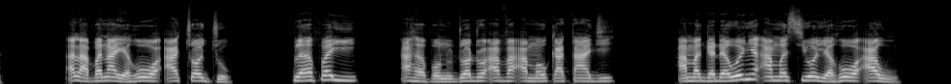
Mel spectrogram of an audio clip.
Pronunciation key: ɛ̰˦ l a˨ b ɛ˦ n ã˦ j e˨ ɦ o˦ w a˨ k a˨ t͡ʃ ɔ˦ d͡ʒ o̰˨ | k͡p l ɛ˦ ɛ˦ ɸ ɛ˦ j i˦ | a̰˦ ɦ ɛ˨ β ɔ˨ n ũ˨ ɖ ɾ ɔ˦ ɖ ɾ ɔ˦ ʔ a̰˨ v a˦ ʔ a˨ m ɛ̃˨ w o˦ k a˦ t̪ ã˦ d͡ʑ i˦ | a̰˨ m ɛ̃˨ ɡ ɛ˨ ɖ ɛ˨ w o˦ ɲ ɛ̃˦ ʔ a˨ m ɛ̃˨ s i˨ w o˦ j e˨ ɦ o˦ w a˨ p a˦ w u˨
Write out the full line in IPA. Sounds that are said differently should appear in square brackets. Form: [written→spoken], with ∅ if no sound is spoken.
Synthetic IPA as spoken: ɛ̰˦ l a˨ b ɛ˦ n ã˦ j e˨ ɦ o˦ w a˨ [k→ʔ] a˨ t͡ʃ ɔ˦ d͡ʒ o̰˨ | k͡p l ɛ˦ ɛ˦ ɸ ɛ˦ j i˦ | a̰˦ ɦ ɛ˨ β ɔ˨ n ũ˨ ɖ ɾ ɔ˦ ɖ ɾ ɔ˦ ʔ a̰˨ v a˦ ʔ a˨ m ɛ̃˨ w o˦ k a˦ t̪ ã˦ d͡ʑ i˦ | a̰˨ m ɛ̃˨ ɡ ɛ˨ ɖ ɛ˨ w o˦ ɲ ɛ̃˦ ʔ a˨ m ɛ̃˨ s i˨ w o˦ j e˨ ɦ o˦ w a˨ [p→ʔ] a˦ w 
